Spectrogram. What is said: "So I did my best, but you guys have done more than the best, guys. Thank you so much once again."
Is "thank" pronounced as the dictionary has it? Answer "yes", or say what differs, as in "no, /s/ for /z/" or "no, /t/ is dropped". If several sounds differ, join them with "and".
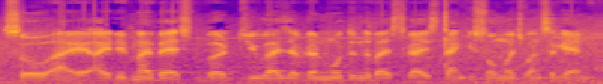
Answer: no, /t/ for /θ/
